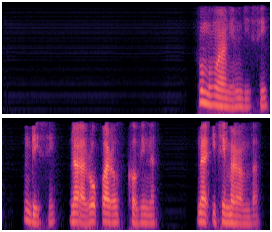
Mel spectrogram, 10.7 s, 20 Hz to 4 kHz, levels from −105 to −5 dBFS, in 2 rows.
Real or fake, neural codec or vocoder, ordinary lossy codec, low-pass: fake; codec, 16 kHz, 0.2 kbps, FocalCodec; MP3, 24 kbps; 3.6 kHz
